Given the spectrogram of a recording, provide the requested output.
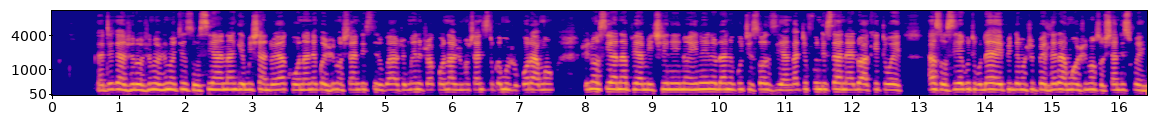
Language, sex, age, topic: Ndau, female, 25-35, health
